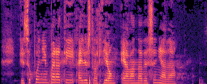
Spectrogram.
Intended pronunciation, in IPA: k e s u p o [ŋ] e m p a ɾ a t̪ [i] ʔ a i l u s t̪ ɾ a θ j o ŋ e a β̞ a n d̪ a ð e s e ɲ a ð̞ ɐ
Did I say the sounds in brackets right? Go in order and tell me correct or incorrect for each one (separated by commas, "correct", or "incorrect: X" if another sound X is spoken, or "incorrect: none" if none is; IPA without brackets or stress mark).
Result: incorrect: ɲ, correct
